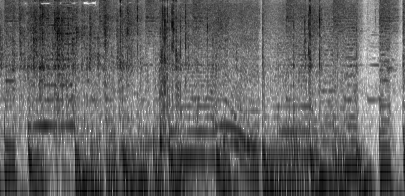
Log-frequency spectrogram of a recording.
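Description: Quiet background music with held low notes and one falling glide in pitch, with faint crinkling of a thin plastic bag as a small figure is handled.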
